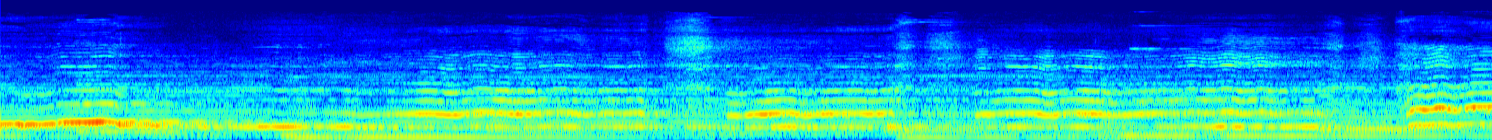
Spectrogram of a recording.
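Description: Mezzo-soprano singing a wordless melody with vibrato over a rock orchestra's sustained chords; her line climbs higher near the end.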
